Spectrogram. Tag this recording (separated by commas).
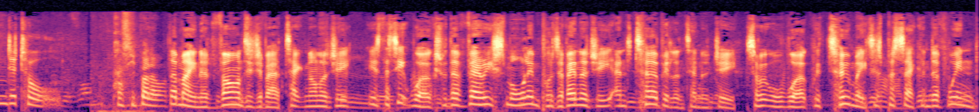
Speech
